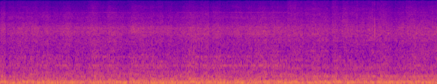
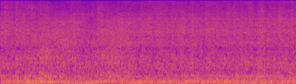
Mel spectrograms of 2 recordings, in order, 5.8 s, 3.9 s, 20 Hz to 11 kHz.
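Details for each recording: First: 903 cu in Hemi after changes: a heavy, choppy V8 rumble with a deep, steady lope, far more responsive than before and like a 3/4 race cam. It seems super rich; no pull made yet. Normal running. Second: 903 cu in Hemi running super rich, before the camshaft was reground on correct angles: loud, ragged roar with an uneven lumpy beat, one bank fighting the other; wrong camshaft timing from a mis-ground cam.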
